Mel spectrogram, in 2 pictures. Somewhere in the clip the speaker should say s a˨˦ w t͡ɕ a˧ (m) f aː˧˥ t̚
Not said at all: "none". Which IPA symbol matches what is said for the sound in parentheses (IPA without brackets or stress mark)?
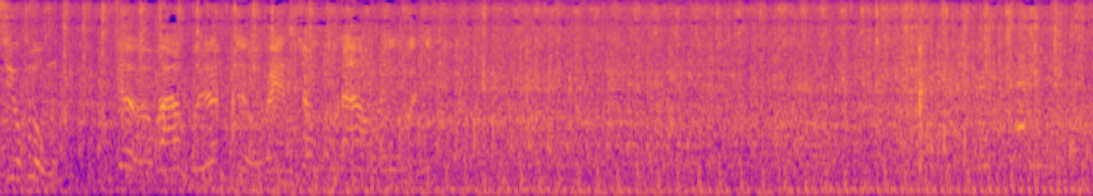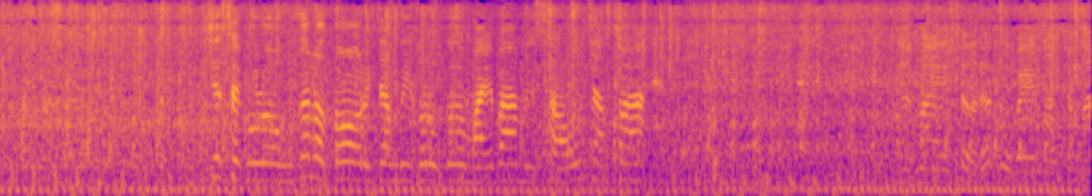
m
